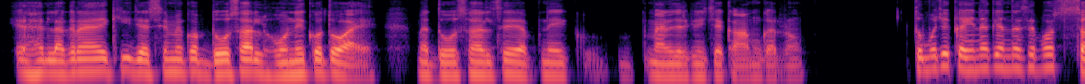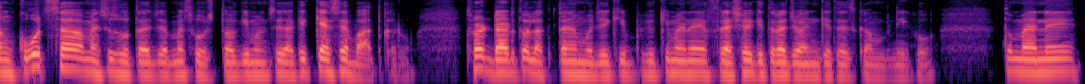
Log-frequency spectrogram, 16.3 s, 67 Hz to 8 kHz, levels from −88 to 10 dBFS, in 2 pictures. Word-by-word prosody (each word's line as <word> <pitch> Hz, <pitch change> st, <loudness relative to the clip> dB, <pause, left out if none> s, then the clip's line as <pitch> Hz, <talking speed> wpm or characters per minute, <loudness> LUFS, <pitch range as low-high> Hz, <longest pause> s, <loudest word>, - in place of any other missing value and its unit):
ह 125 Hz, +1 st, -1 dB
लग 130 Hz, 0 st, +1 dB
रहा 140 Hz, 0 st, +3 dB
है 140 Hz, 0 st, +3 dB
कि 140 Hz, +3 st, -5 dB
जैसे 135 Hz, 0 st, 0 dB
मेरे 140 Hz, 0 st, 0 dB
को 145 Hz, -, +1 dB
अब 120 Hz, -, -9 dB
2 125 Hz, +1 st, +5 dB
साल 135 Hz, 0 st, +4 dB
होने 120 Hz, +2 st, 0 dB
को 135 Hz, +2 st, +2 dB
तो -, -, +6 dB
आए, -, -, -3 dB, 0.3 s
मैं 120 Hz, -2 st, -3 dB
2 115 Hz, +1 st, -1 dB
साल 120 Hz, -1 st, -1 dB
से 120 Hz, +2 st, 0 dB
अपने 115 Hz, +1 st, -2 dB
एक 110 Hz, -, -10 dB, 0.5 s
मैनेजर 110 Hz, -2 st, -2 dB
के 110 Hz, -, -10 dB
नीचे 105 Hz, 0 st, -4 dB
काम 95 Hz, +1 st, -5 dB
कर -, -, -7 dB
रहा 95 Hz, -, -14 dB
हूँ, 95 Hz, -, -16 dB, 0.8 s
तो 155 Hz, -, 0 dB
मुझे 160 Hz, +5 st, +1 dB
कहीं 160 Hz, -3 st, +2 dB
न 170 Hz, -, 0 dB
कहीं 175 Hz, 0 st, -1 dB
अंदर 170 Hz, 0 st, -1 dB
से 175 Hz, -, -4 dB
बहुत 175 Hz, +1 st, -2 dB
संकोच 135 Hz, +8 st, +2 dB
सा 165 Hz, -2 st, +5 dB
महसूस 135 Hz, -1 st, -3 dB
होता 120 Hz, -1 st, -1 dB
है 120 Hz, -, +4 dB
जब 115 Hz, 0 st, -4 dB
मैं 120 Hz, 0 st, -2 dB
सोचता 120 Hz, 0 st, -5 dB
हूँ 115 Hz, -, -3 dB
कि 125 Hz, -, -2 dB
मैं 120 Hz, -, -3 dB
उनसे 115 Hz, +3 st, -4 dB
जाके 125 Hz, +3 st, -1 dB
कैसे 140 Hz, +2 st, +3 dB
बात -, -, -5 dB
करूँ? -, -, -16 dB, 0.5 s
थोड़ा 165 Hz, -, +8 dB
डर 135 Hz, -1 st, +7 dB
तो 150 Hz, +2 st, 0 dB
लगता 125 Hz, 0 st, -1 dB
है 125 Hz, -, 0 dB
मुझे 115 Hz, 0 st, -3 dB
कि 120 Hz, +2 st, -7 dB
क्योंकि 125 Hz, +2 st, -9 dB
मैंने 125 Hz, -1 st, +1 dB
फ्रेशर 135 Hz, +2 st, +1 dB
की 125 Hz, -, -3 dB
तरह 120 Hz, -1 st, +3 dB
जॉइन 110 Hz, -2 st, -1 dB
किया 110 Hz, 0 st, -8 dB
था -, -, -3 dB
इस 100 Hz, -, -9 dB
कंपनी 95 Hz, -1 st, -11 dB
को, 100 Hz, +1 st, -16 dB, 0.5 s
तो 150 Hz, -, -3 dB
मैंने 140 Hz, +1 st, +2 dB
125 Hz, 265 wpm, -20 LUFS, 115-140 Hz, 0.8 s, थोड़ा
